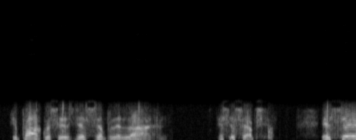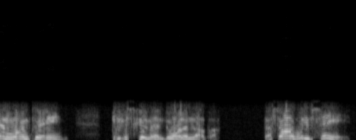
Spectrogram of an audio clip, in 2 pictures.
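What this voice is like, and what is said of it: Hoarse voice. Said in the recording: “I'm a little hoarse.”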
